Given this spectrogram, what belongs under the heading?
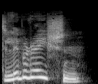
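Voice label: "deliberation", British English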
